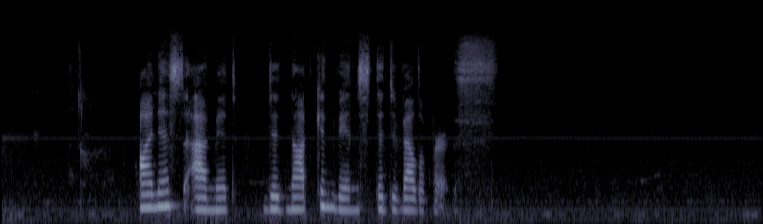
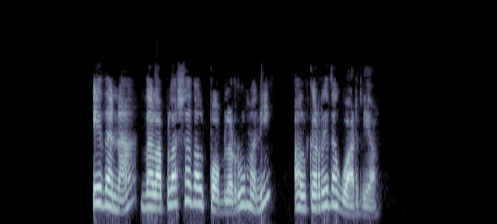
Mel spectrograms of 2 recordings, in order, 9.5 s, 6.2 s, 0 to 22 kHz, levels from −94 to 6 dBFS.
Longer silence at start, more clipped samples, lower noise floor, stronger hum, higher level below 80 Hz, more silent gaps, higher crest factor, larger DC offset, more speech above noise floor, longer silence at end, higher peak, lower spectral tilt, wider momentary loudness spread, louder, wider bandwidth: second, 1 s vs 1.15 s; neither; second, -77 dBFS vs under -90 dBFS; first, 60 Hz at -70 dBFS vs none; second, -80 dBFS vs -64 dBFS; neither; first, 26 dB vs 20 dB; neither; second, 32 dB vs over 73 dB; first, 3.35 s vs 1.5 s; second, -22 dBFS vs 0 dBFS; second, -3.5 dB/octave vs -5 dB/octave; first, 16 LU vs 11 LU; second, -44 LUFS vs -18 LUFS; first, 13.5 kHz vs 7.2 kHz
